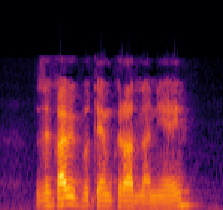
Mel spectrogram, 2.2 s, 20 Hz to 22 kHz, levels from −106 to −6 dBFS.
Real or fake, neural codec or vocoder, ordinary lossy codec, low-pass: fake; codec, 16 kHz, 8 kbps, FunCodec, trained on LibriTTS, 25 frames a second; AAC, 32 kbps; 7.2 kHz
